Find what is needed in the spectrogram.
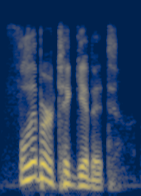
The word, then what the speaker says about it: flibbertigibbet: Your next word is flibbergibbet. – Flibbergibbet. – Flibbergibbet. – This would be a commonly told tale. – Oh. Actually, hold on. I left out a syllable. It's flibbertigibbet. Flibbertigibbet.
